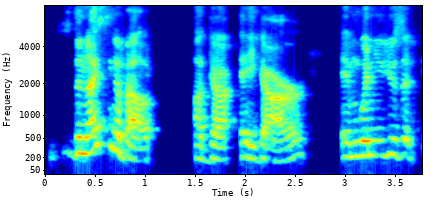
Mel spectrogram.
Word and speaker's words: agar: using something called AAR now some folks prounce it agar some folks pronounce it AAR Linda and I finally went back and forth and we settled on the pronunciation of AAR so what is it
